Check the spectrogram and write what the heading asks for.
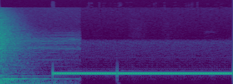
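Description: A brief clatter gives way to a steady, unbroken telephone dial tone that hums on alone at moderate loudness while a call is placed, interrupted once by a faint click.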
